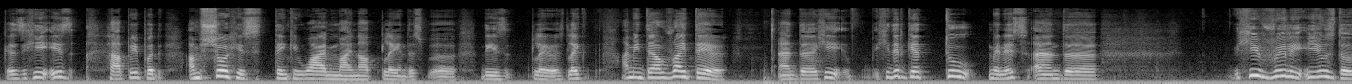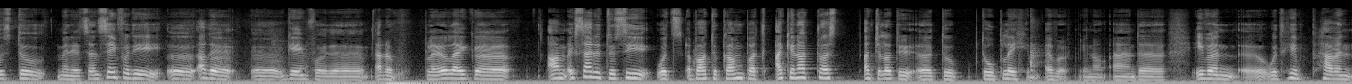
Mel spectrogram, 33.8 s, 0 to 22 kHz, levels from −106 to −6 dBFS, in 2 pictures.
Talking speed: 145 wpm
